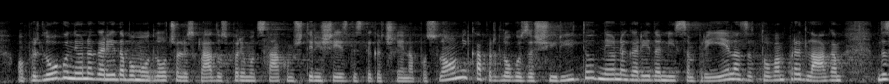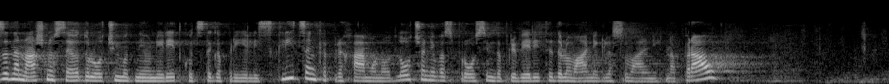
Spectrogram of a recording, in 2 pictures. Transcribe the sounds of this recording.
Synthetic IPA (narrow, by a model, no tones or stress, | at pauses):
ɔpɾɛd̪loːɡud̪neːwnɛɡaɾeːd̪abomɔɔd̪loːt͡ʃaliwsklaːd̪uspəɾʋimɔt̪st̪aːkɔmʃt̪iːɾiːnʃezd̪ɛst̪ɛɡat͡ʃleːnapɔslɔwnikapɾɛd̪loːɡɔzaʃiɾit̪ɛwd̪neːwnɛɡaɾeːd̪aniːsəmpɾɛjeːlazat̪oːʋampɾɛd̪laːɡam | d̪azad̪anaːʃnɔsɛjɔd̪ɔloːt͡ʃimɔd̪neːwniɾeːt̪kɔt̪st̪ɛɡapɾɛjeːlisklit̪sənkɛɾpɾɛxaːjamɔnaɔd̪loːt͡ʃanjɛʋaspɾoːsimd̪apɾɛʋeːɾit̪ɛd̪ɛlɔʋaːnjɛɡlasɔʋaːlnixnapɾaw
